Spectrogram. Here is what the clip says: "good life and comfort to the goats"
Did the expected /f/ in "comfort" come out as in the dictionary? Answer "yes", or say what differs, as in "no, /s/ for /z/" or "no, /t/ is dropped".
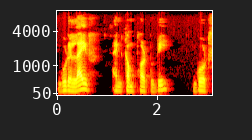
no, /p/ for /f/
